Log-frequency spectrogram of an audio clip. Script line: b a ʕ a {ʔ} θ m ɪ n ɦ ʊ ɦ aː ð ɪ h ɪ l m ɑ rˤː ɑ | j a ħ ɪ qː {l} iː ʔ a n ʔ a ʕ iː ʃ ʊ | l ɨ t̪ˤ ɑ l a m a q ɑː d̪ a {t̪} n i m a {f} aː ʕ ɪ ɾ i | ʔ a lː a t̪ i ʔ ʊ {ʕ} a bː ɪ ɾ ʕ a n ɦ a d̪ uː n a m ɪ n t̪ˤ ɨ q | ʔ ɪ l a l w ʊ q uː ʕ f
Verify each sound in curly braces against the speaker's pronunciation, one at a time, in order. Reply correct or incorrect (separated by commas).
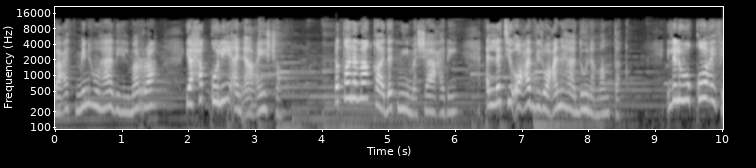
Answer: incorrect, correct, correct, incorrect, correct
